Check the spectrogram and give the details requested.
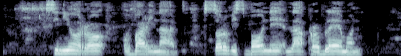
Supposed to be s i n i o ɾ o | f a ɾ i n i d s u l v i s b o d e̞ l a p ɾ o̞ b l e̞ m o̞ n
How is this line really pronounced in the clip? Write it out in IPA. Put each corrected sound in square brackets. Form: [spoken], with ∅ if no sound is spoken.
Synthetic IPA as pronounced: s i n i o ɾ o | [v] a ɾ i n [a] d s [o] l v i s b o [n] e̞ l a p ɾ o̞ b l e̞ m o̞ n

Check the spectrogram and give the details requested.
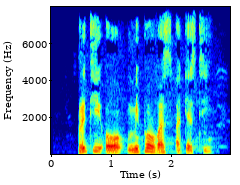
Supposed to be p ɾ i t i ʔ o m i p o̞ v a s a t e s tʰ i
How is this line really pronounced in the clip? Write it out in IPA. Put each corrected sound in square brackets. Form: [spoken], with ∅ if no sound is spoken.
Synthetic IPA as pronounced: p ɾ i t i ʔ o m i p o̞ v a s a t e s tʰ i

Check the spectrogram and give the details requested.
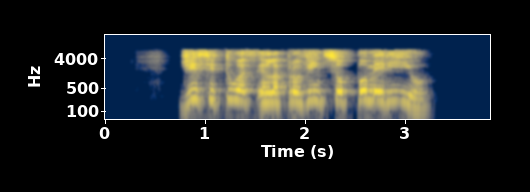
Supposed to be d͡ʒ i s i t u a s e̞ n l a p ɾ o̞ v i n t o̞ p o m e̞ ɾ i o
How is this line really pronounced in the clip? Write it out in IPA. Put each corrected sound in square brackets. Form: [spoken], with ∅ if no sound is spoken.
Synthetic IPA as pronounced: d͡ʒ i s i t u a s e̞ n l a p ɾ o̞ v i n [t͡s] o̞ p o m e̞ ɾ i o

